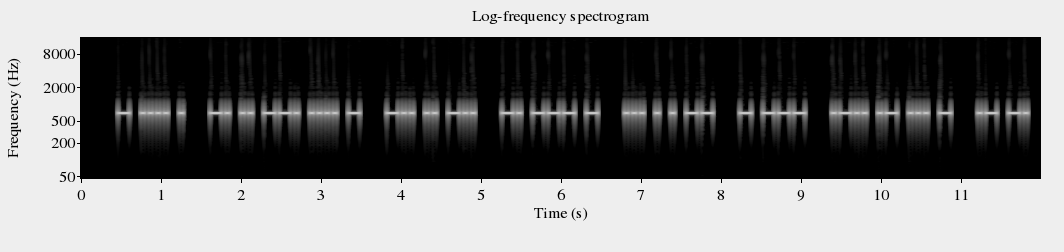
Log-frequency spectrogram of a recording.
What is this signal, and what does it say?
Morse code, heard as a keyed tone, about 25 wpm, 700 Hz. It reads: THE NIGHT DID NOT SEEM TO LAST AN
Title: Sentences from Top 1000 Words - Review Part 1 - 25wpm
